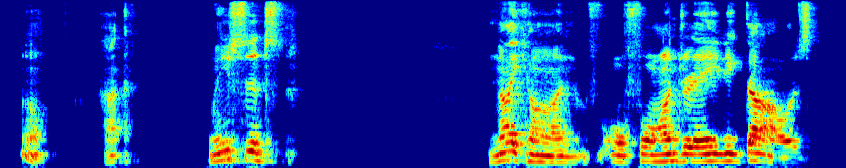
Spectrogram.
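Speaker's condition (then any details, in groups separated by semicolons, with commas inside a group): Cerebral palsy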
